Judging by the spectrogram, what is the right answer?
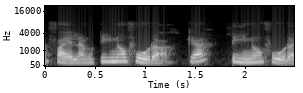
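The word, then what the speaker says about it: Ctenophora: उसको बोलते हैं फाइलम टीनोफोरा। क्या? टीनोफोरा। यहाँ पर सी जो है वो साइलेंट रहती है, तो इसमें ध्यान रखना फाइलम टीनोफोरा।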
